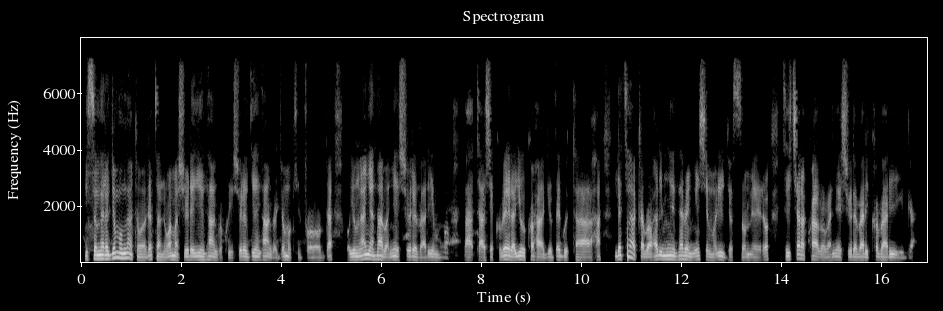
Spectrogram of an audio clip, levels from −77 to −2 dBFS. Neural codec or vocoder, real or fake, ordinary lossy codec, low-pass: codec, 16 kHz, 2 kbps, FreqCodec, larger model; fake; MP3, 48 kbps; 7.2 kHz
